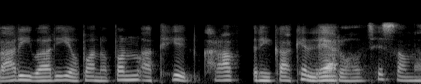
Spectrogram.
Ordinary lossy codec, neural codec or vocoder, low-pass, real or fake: MP3, 48 kbps; codec, 16 kHz, 0.8 kbps, ZipCodec; 7.2 kHz; fake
